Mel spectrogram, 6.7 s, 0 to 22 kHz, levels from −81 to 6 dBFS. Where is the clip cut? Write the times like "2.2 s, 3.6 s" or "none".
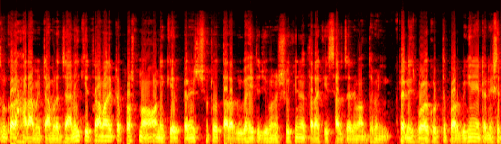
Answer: none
